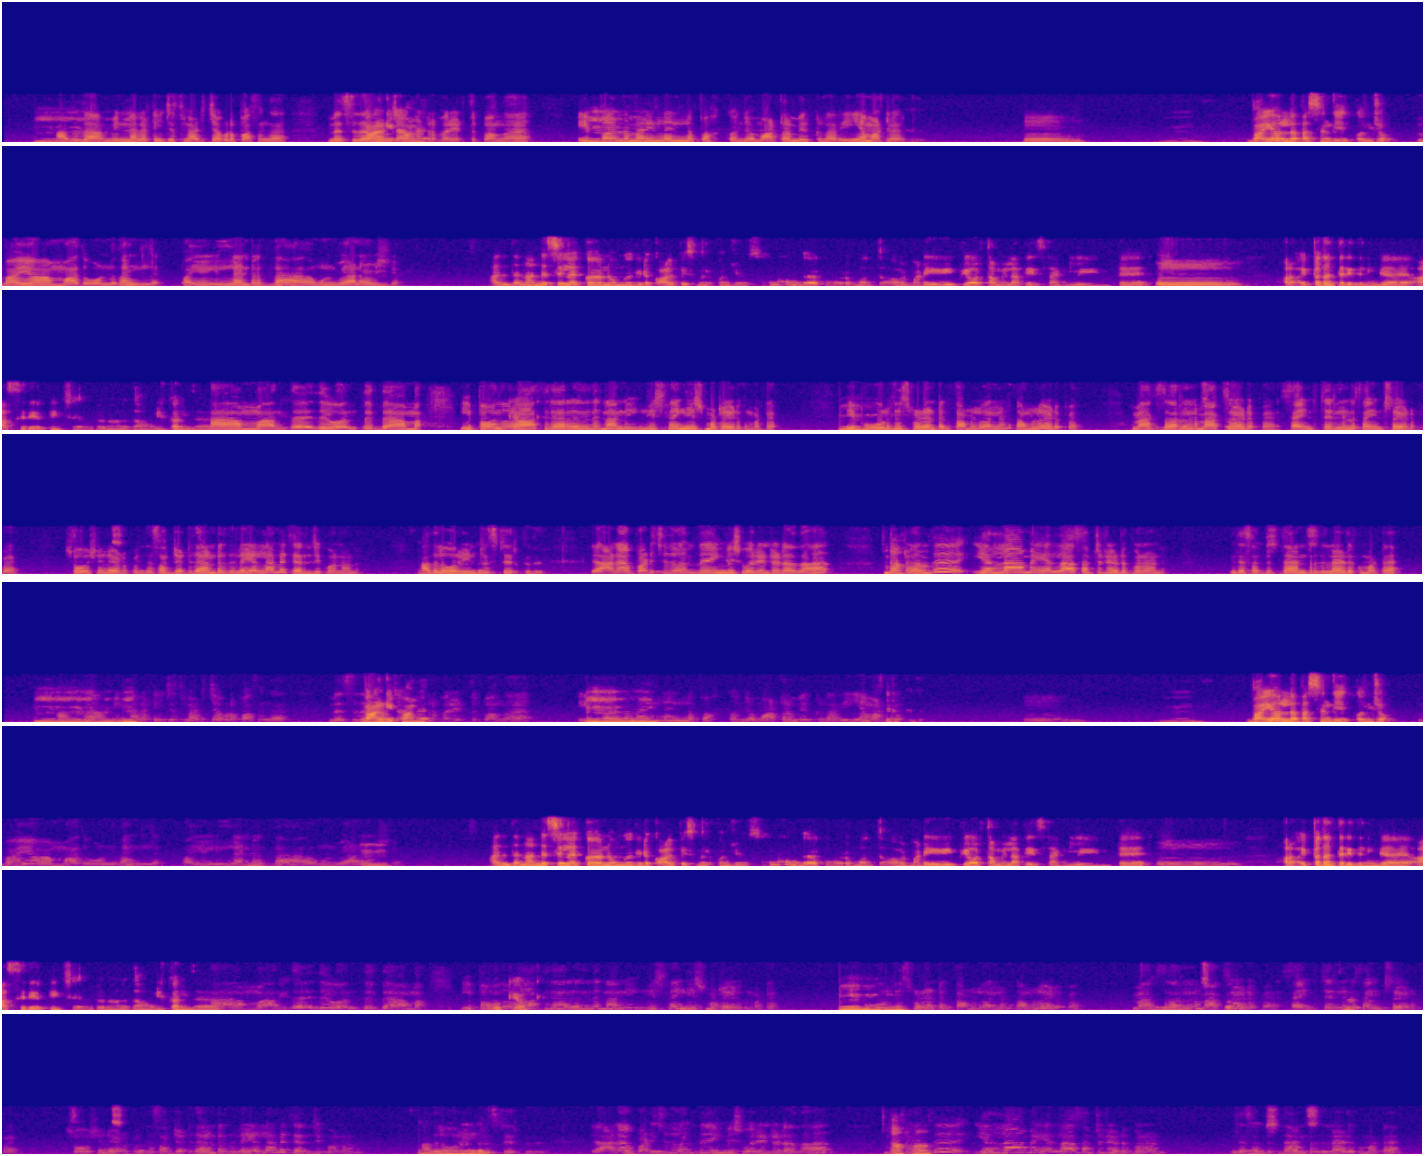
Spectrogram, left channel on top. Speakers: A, on the right; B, on the left.
A: ம்
B: அதுதா
A: ம்
B: மின்னால
A: ம்
B: டீச்சர்ஸ் அடிச்சா கூட பசங்க மிஸ்சுதான
A: வாங்கிப்பாங்க
B: அடிச்சாங்கன்ற மாரி எடுத்து இருப்பாங்க இப்ப
A: ம்
B: அந்த மாரில்லா
A: ம்
B: இல்லப்பா கொஞ்ச மாற்ற இருக்கு க்கு நறைய மாற்ற
A: இருக்குது
B: இருக்கு உம்
A: உம் பயோ இல்ல பசங்களுக்கு கொஞ்ச
B: பயம் அது ஒண்ணுதா இல்ல பயம் இல்லன்றது
A: ம்
B: தா உண்மையான
A: ம்
B: விஷயம்
A: அதுதா நானு சில <unintelligible> உங்க கிட்ட கால் பேசும்போது கொஞ்ச யோசிச்சு என்ன இவங்க கொ ரொம்ப ஒரு மாரி பியூர் தமிழா பேசுறாங்லேனு ட்டு
B: ம் ம்
A: இப்பதா தெரியுது நீங்க ஆசிரியர் டீச்சர்ன்றதுனால தா உங்களுக்கு கந்த
B: ஆமா அந்த இது வந்து <unintelligible> இப்ப வந்து
A: ஓகே
B: ஒரு
A: ஓகே
B: ஆசிரியர் இருந்து நா இங்கிலீஷ்ல இங்கிலீஷ் மட்டு எடுக்க மாட்ட
A: ம்
B: இப்போ
A: ம்
B: உருது
A: ம்
B: ஸ்டூடெண்ட்டுக்கு தமிழ் வரலன்னா தமிழு எடுப்பே மேக்ஸ்
A: ஓ
B: வரலன்ன
A: சூப்பர்
B: மேக்ஸு எடுப்பே சயின்ஸ் தெரிலன்னா
A: நல்ல
B: சயின்ஸு எடுப்பே சோசியல்
A: சூப்பர்
B: எடப்போ
A: சூப்பர்
B: இந்த சப்ஜெக்ட் என்றதுல்ல எல்லாமே தெரிஞ்சுக்குவே நானு
A: ஓ
B: அதுல ஒரு
A: நல்லது
B: இன்ட்ரெஸ்ட் இருக்குது ஆனா
A: ஓகே
B: படிச்சது
A: ஓகே
B: வந்து இங்கிலீஷ் ஓரியன்டெட்டா தா பட்
A: ஆ
B: வந்து
A: ஆ
B: எல்லாமே எல்லா சப்ஜெக்ட்டு எடுப்ப நானு இந்த
A: ஓ
B: சப்ஜெக்ட்
A: சூப்பர்
B: தான்றதுல்லா
A: சூப்பர்
B: எடுக்க மாட்ட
